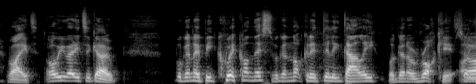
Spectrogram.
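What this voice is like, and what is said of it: Usual voice. Nothing is said of it.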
